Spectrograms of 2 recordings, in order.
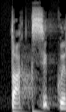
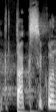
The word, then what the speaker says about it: tóxico: ó gramática T tóxico tóxico né cara tóxico não ó tóxico É isso mesmo né quase que sai um tóxico Olha que feio que ser semântica então a sílaba tônica sempre na anti penúltima sílaba agora a gente estuda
